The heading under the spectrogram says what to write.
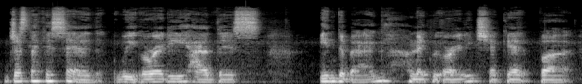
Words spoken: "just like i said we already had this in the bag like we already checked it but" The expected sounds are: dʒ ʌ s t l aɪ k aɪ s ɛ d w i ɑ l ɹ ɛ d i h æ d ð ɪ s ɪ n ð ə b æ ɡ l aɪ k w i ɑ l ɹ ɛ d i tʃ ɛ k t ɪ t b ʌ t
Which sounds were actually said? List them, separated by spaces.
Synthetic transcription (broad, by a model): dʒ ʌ s t l aɪ k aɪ s ɛ d w i ɑ l ɹ ɛ d i h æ d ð ɪ s ɪ n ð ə b æ ɡ l aɪ k w i ɑ l ɹ ɛ d i tʃ ɛ k ɪ t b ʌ t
